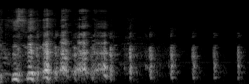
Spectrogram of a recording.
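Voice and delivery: high tipsy giggle. Real, not acted. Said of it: "I'm a little, uh, tipsy".

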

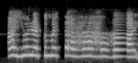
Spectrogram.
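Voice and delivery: fake cheerful mask. Hiding depression, greeting friends with a forced cheerful voice. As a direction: sing out a hollow happy hello, then fake-laugh. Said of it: "era una máscara a la gente".

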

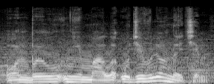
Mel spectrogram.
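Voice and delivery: ordinary talk

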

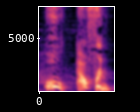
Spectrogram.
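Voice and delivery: excited. Real, not acted. Gamer cheering a big play.

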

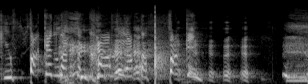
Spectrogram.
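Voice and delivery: mock angry wife. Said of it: "when she's like".

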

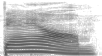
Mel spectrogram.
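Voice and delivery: ordinary talk, nothing marked

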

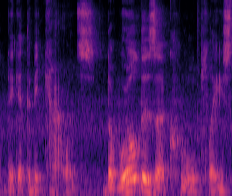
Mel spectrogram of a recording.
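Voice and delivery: usual speaking voice

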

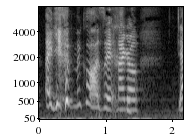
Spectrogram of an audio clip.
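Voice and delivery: retelling it while laughing; words bubbling with laughter; laughing through it. Retold or imitated. Retelling calling dad from the closet, laughing through it.

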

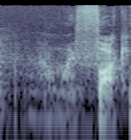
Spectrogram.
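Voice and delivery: slow voiceless whisper. Real, not acted. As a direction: whisper it in disbelief. Whispered reaction to shout.

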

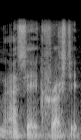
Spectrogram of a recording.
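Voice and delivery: whispered aside. Real, not acted.

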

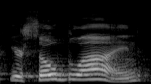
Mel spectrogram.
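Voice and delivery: normal talking voice

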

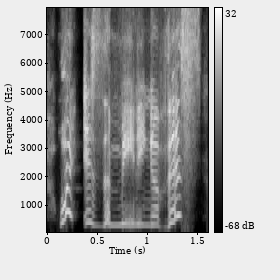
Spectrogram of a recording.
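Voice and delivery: outrage as the plan falls apart; yell. A narrator's reading. Miss Sparks yelling at the crowd, indignant. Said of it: "Miss Sparks yelled".

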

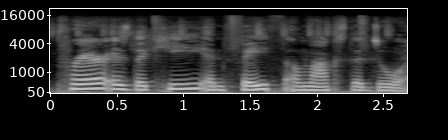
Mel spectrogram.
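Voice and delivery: slow, emphatic delivery; deliberate repeat. Real, not acted. Repeating grandmother's saying on request, slow and deliberate. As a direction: let each part land, slowly. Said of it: "say that again".

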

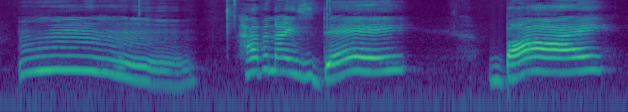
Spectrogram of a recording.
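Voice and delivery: sing-song fake-sweet bye; sarcastic sweet goodbye. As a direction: wave them off, sugary. Mock sweet goodbye to haters.

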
